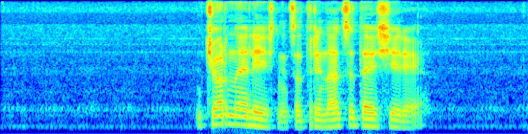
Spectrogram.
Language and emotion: Russian, neutral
